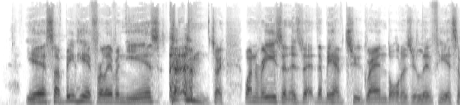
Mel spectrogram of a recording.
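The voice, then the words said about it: Foreign English accent. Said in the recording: “It's nice to hear your accent there”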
